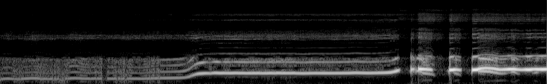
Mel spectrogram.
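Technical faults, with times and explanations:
0.00 to 3.98 s, adaptive stream starting at a low bitrate: the music sounds dull and smeared, with nothing above about 11.1 kHz and any brightness thin and synthetic, then snaps to fuller, cleaner quality at 3.98 s with no gap. The player began on a cheap version of the stream, which sounds like HE-AAC at around 12 kbit/s, and switched to what points to AAC-LC near 96 kbit/s once it had measured the connection.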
